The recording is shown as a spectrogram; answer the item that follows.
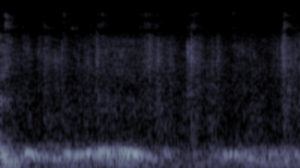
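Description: Buchón Gaditano pouter pigeon cooing with its crop puffed up: one low, wavering coo that rises and falls over about the first second, then fades.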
